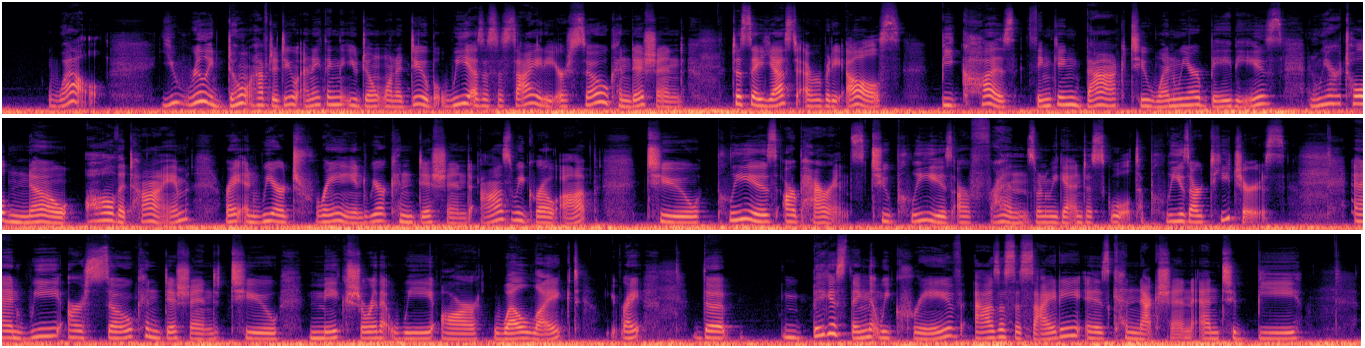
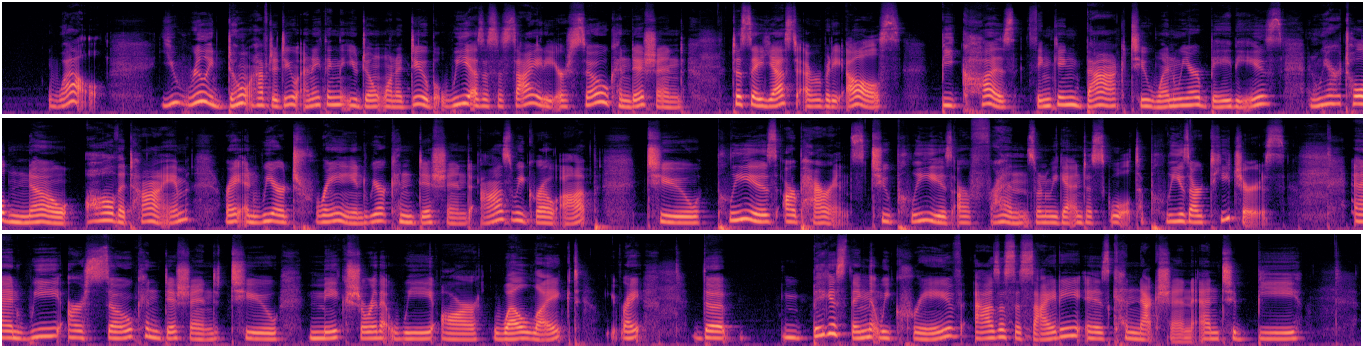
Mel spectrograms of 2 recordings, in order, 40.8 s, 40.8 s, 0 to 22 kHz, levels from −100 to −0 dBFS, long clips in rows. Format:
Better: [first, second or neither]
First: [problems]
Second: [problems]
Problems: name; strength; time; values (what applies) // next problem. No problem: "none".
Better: second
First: low rumble; faint; throughout; 25 dB below the speech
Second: none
